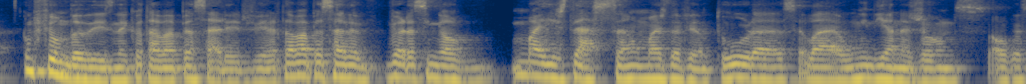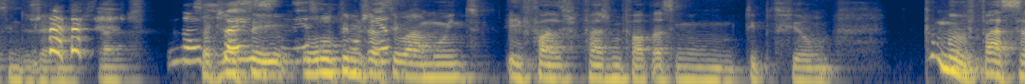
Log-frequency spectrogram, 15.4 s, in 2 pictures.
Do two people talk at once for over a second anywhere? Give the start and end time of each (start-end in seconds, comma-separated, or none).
8.9-10.9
